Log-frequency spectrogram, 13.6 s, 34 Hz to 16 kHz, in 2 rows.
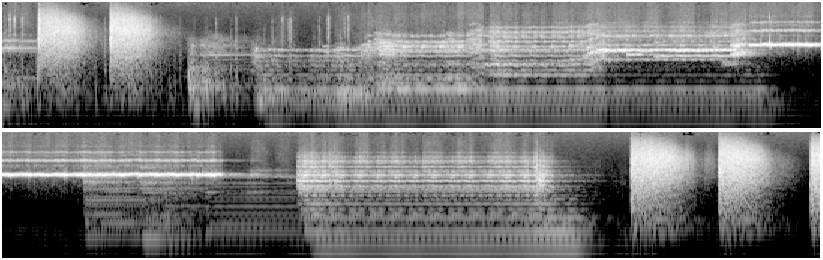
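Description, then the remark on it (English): Sharp, loud gunshot cracks burst out at the start, then dramatic orchestral music swells, and three quick shots ring out in a rapid series at the end. “Wranglers, those three gunshots are just to remind you that Kellogg's new cutout masks are in 3D.”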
